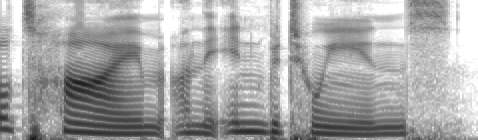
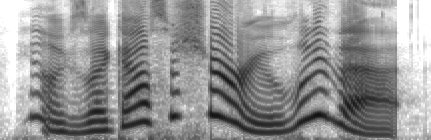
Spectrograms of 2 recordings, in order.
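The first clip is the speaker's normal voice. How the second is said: high, louder amazed exclamation; suddenly struck by the resemblance; surprised exclaim; 7 semitones higher, 4 dB louder than usual. Retold or imitated. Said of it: "all of a sudden I'm like".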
